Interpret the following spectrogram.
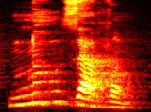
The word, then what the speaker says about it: nous avons: So notice that usually in French, you don't pronounce an S when it's on the end of the word, but when it's followed by a vowel, like it is in this case, we will pronounce it. So, nous avons.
